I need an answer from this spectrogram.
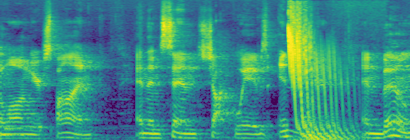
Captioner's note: electricity whirring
